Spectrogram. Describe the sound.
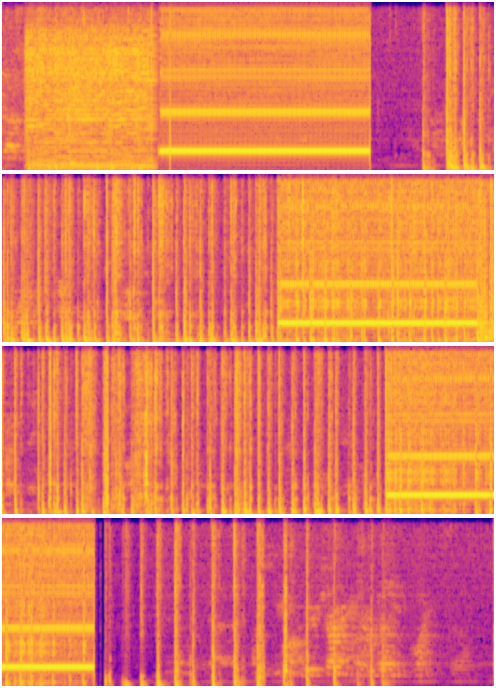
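Telephone ringback tone sounds while a call is transferred to an office voicemail, three loud steady ringing bursts of about two seconds each, spaced well apart.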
